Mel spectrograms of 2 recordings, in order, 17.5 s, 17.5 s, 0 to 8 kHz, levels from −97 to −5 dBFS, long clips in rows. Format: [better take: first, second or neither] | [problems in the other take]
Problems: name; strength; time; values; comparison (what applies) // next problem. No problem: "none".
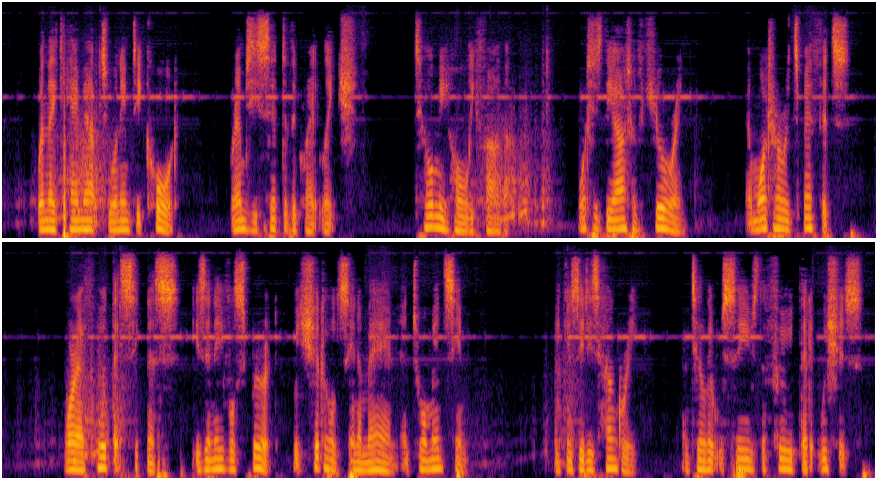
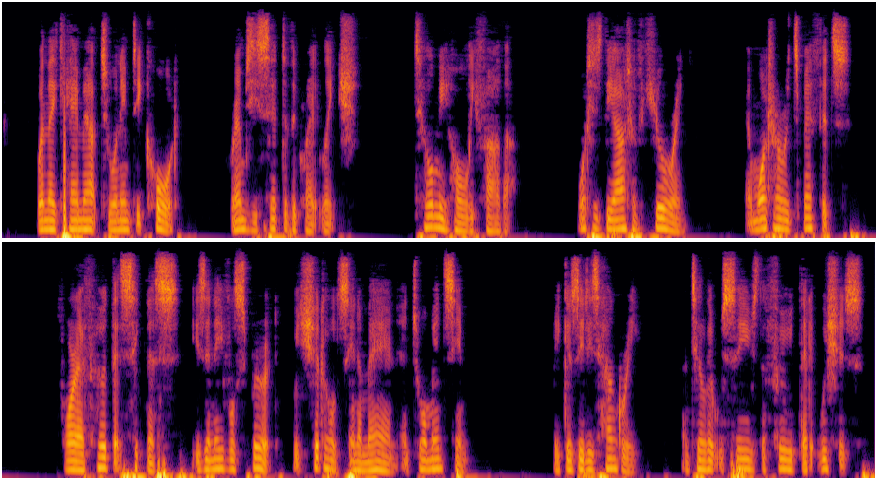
second | noise reduction (neural mask model RNNoise)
